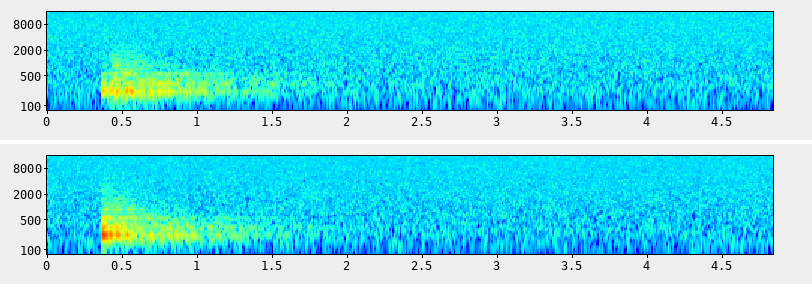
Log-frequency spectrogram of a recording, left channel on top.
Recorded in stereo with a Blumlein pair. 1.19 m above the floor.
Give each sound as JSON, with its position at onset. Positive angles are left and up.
{"t": 0.4, "sound": "a snare drum", "azimuth_deg": -35, "distance_m": 7.0}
